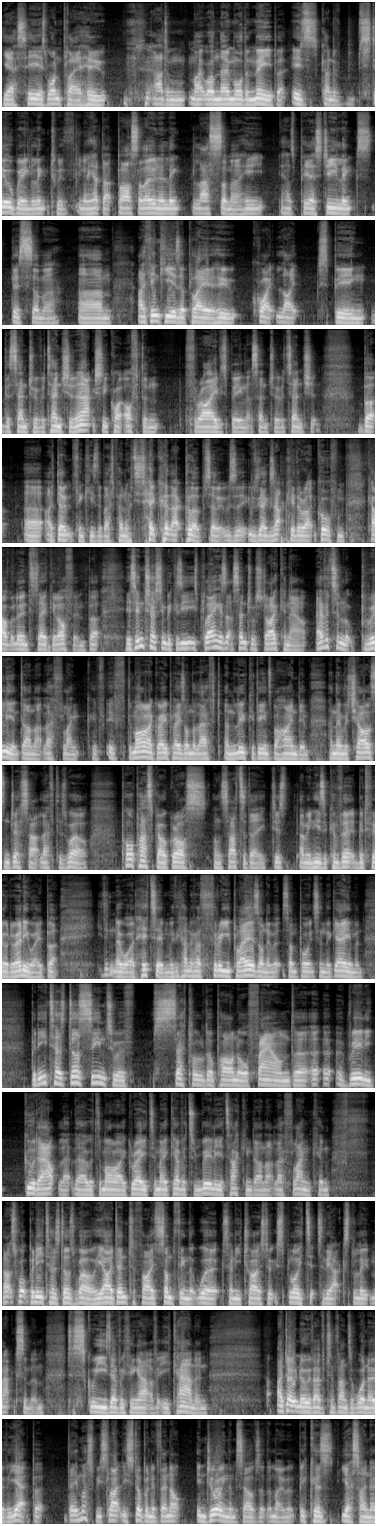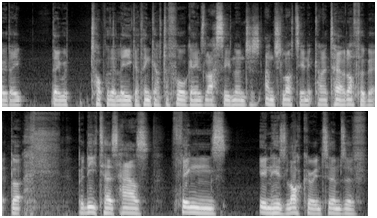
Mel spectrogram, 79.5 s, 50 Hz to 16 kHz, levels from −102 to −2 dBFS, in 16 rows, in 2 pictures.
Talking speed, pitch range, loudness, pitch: 220 wpm, 115-135 Hz, -21 LUFS, 125 Hz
